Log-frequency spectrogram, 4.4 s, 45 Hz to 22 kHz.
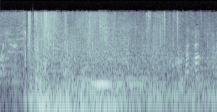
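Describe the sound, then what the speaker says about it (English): A deep, rumbling boom rolls out in The Outer Worlds 2 and lingers as a loud, sustained roar for several seconds, with a voice speaking over it. "What's that? An explosion?"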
